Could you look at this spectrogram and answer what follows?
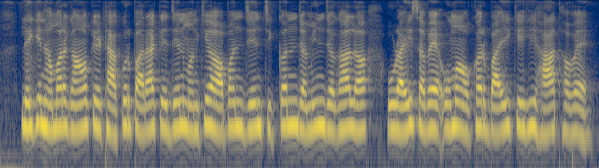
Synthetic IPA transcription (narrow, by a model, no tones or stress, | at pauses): leːkɪnɦəməɾɡãːwkeʈʰaːkʊɾpaːɾaked͡ʒenmənkʰeəpənd͡ʒẽːnt͡ʃɪkːənd͡ʒəmiːnd͡ʒəɡʱalə | ʊɽaːisəbɛʔomãoːkʰəɾbaːikeɦiɦaːt̪ʰɦəʋɛː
